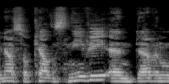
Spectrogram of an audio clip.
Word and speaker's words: Sneve: So Kelton Sneve and Devin Lose.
